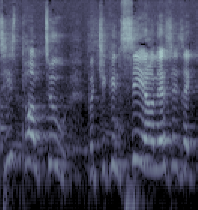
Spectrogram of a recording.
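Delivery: ordinary talk, nothing marked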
